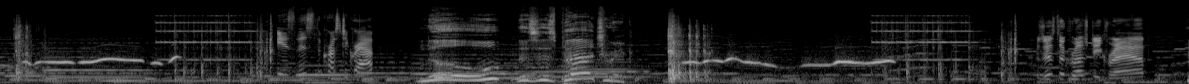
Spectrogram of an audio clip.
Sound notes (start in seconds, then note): 0.2 whistling; 1.6 phone rings; 6.7 whistling; 8.7 phone rings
